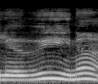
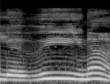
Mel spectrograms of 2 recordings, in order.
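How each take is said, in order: No difference in how they are said.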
